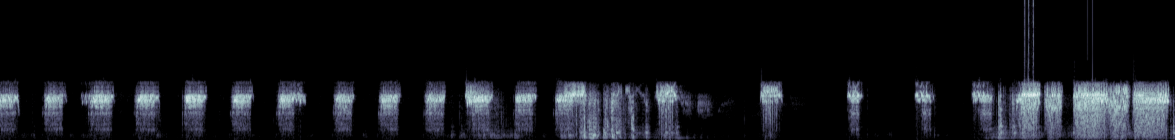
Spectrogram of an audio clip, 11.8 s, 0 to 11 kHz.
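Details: Common starling chicks in a nest box, day 23, being fed. A quick run of rasping begging notes builds into a noisy, churning outburst, pauses to a few sparse rasps, then swells again into a loud scrambling chorus.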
